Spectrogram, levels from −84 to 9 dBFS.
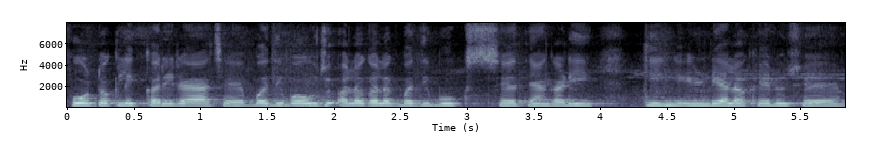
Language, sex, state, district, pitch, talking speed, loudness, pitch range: Gujarati, female, Gujarat, Gandhinagar, 195 Hz, 195 wpm, -18 LUFS, 190-200 Hz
